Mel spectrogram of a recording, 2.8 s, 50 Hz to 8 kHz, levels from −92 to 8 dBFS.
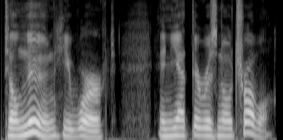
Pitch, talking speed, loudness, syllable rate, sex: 165 Hz, 210 wpm, -17 LUFS, 5.7 syllables/s, male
